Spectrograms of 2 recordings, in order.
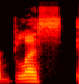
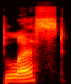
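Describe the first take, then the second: First: BLESSED drawn out as "bless-ed"; two syllables. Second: BLESSED as "blest", one beat; one syllable. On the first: Teacher compares two ways of saying the name, two syllables. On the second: Teacher compares two ways of saying the name, one syllable. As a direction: say the first BLESSED short, closing on t. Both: Shown as a demonstration. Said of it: "One syllable or Blessed?".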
